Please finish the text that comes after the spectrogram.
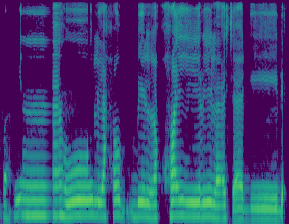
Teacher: Kha itu yang susah bagi saya. Karena huruf kho ini juga sifatnya mengalir dan mengeluarkan udara juga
